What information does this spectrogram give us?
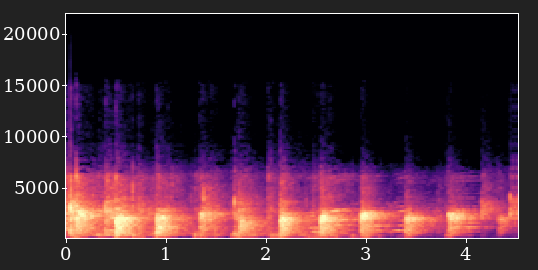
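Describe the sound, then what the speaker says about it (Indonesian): Rhythmic applause from a small classroom group after a presentation, about eight to ten evenly spaced bursts of claps, fairly close and steady throughout. "Oke, berikan aplaus untuk kelompok."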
